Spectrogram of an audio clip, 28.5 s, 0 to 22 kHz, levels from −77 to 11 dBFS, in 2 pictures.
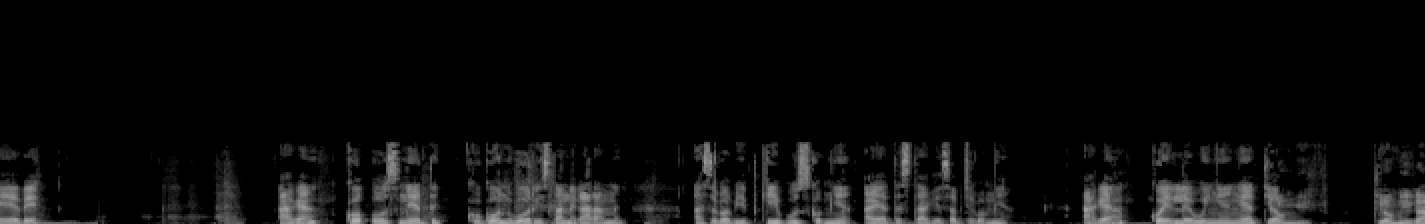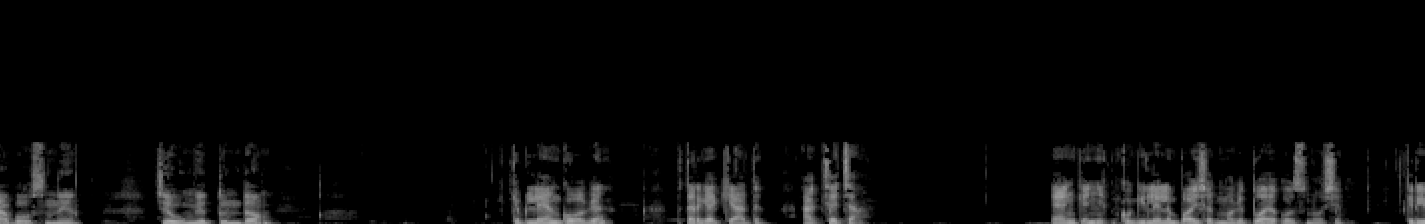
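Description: Speech, with two audible problems. Throughout, the sound has a watery, swirly quality with plainly audible codec damage, and nothing is present above 8 kHz. This is likely MP3 compression at a low bitrate, consistent with about 32 kbps, where the encoder drops weaker frequency lines and cuts the treble. On a spectrogram this appears as a hard ceiling at 8 kHz with patchy, flickering blocks of energy below it. From 12.78 to 19.18 s a section plays at the wrong speed, at 0.795 times normal, so it sounds slow and deep, roughly four semitones lower. The likely cause is playback or editing against the wrong clock. On a spectrogram, the harmonics in that stretch sit visibly lower and spread further apart in time, and the changes at the section's start and end show as abrupt shifts.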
